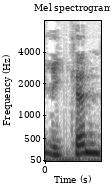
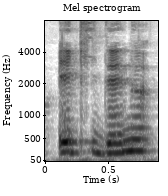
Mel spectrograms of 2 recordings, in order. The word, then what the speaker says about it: Ekiden: sujet, c'est quoi en fait Alors comment ça s'écrit, Riken? C'est R... et non, Ekiden, Equiden, pardon.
